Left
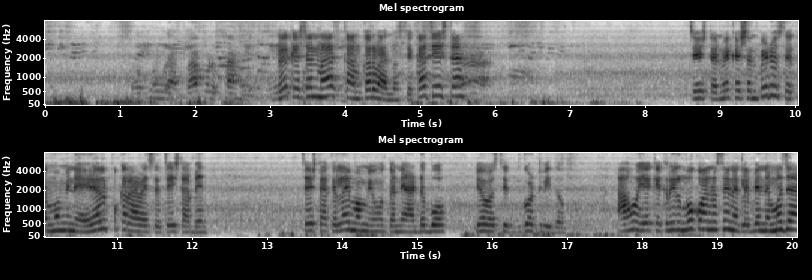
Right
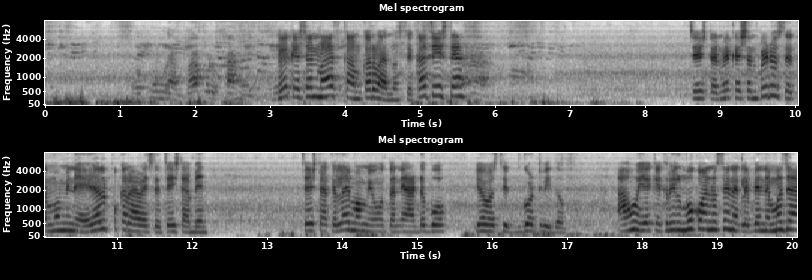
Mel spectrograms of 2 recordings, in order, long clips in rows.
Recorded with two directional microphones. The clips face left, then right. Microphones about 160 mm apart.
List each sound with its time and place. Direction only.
3.1 s a woman's voice: 10° left (ahead or behind)
8.6 s speech: 25° left (ahead or behind); by 12.1 s centre (ahead or behind)
13.5 s a woman's voice: 15° left (ahead or behind); by 20.1 s 35° left (ahead or behind)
